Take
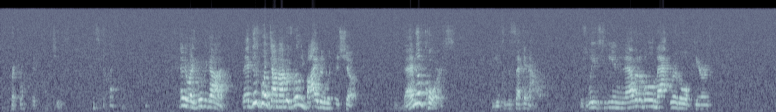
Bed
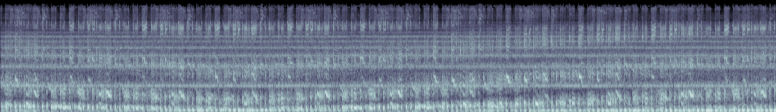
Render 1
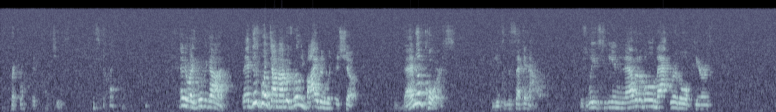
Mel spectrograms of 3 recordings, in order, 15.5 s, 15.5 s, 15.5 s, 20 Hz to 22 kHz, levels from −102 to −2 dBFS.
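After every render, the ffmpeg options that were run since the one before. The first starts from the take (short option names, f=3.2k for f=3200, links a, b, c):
-af "afftdn=nr=8:nf=-36"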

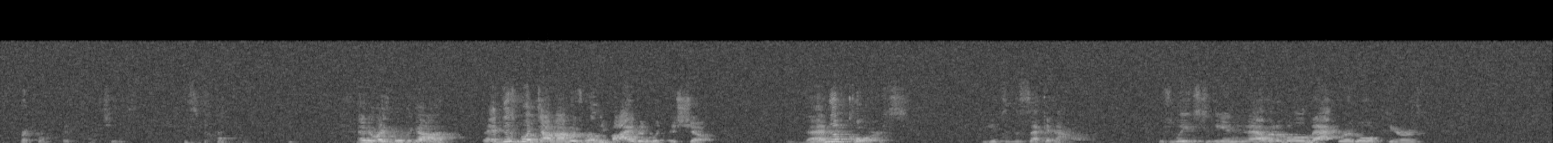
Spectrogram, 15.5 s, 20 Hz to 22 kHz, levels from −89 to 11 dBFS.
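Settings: -af "volume=-2dB"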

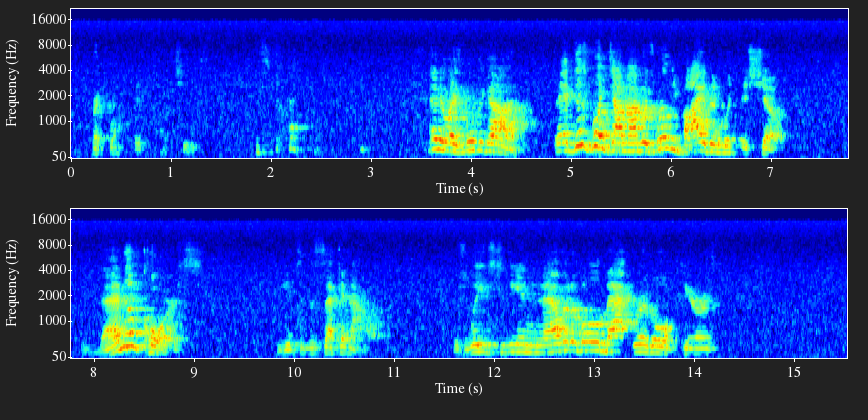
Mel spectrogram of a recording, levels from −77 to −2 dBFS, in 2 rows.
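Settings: -af "equalizer=f=8.6k:t=o:w=1.6:g=-10.5"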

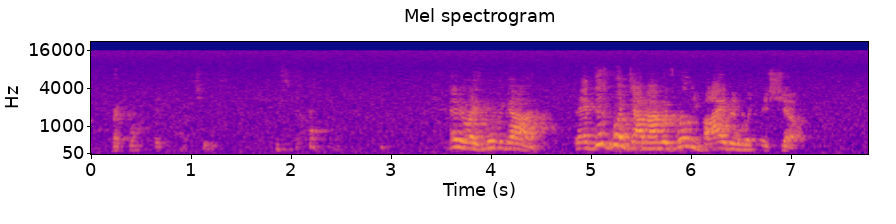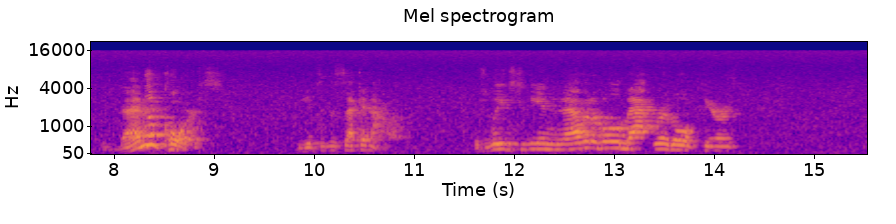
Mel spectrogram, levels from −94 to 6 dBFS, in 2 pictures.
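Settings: -af anull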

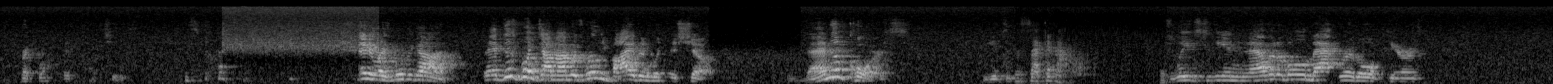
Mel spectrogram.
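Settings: -filter_complex "[0:a]asettb=1/sr,asplit=3[a][b][c];[a]atrim=end=2.224[d];[b]atrim=start=2.22:end=3.79,asetpts=PTS-STARTPTS,afade=t=in:d=0.004:c=qsin,afade=t=out:st=1.566:d=0.004:c=qsin,highshelf=f=1.6k:t=q:w=3:g=10[e];[c]atrim=start=3.786[f];[d][e]acrossfade=d=0.004:c1=hsin:c2=qsin[g];[g][f]acrossfade=d=0.004:c1=qsin:c2=hsin,asettb=1/sr,asplit=3[h][i][j];[h]atrim=end=7.094[k];[i]atrim=start=7.09:end=8.01,asetpts=PTS-STARTPTS,afade=t=in:d=0.004:c=qsin,afade=t=out:st=0.916:d=0.004:c=qsin,highshelf=f=2k:t=q:w=1.5:g=-8[l];[j]atrim=start=8.006[m];[k][l]acrossfade=d=0.004:c1=hsin:c2=qsin[n];[n][m]acrossfade=d=0.004:c1=qsin:c2=hsin,asettb=1/sr,asplit=3[o][p][q];[o]atrim=end=10.154[r];[p]atrim=start=10.15:end=11.67,asetpts=PTS-STARTPTS,afade=t=in:d=0.004:c=qsin,afade=t=out:st=1.516:d=0.004:c=qsin,aeval=exprs='val(0)*sin(2*PI*160*n/s)':c=same[s];[q]atrim=start=11.666[t];[r][s]acrossfade=d=0.004:c1=hsin:c2=qsin[u];[u][t]acrossfade=d=0.004:c1=qsin:c2=hsin"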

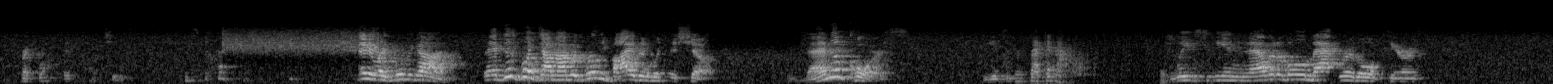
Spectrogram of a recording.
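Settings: -af "lowpass=f=3.9k:w=0.5412,lowpass=f=3.9k:w=1.3066,bandreject=f=60:t=h:w=6,bandreject=f=120:t=h:w=6,bandreject=f=180:t=h:w=6,bandreject=f=240:t=h:w=6,bandreject=f=300:t=h:w=6"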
